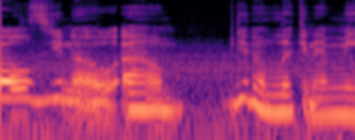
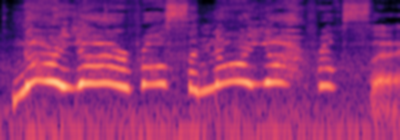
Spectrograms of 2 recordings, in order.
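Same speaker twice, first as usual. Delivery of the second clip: high, loud re-enacted call down the street; 6 dB louder than usual. Fan running after the girls down the street, re-enacted high calling out. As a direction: call their names after them, very high, starting loud then easing.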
